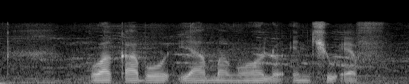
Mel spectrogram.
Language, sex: Southern Sotho, male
